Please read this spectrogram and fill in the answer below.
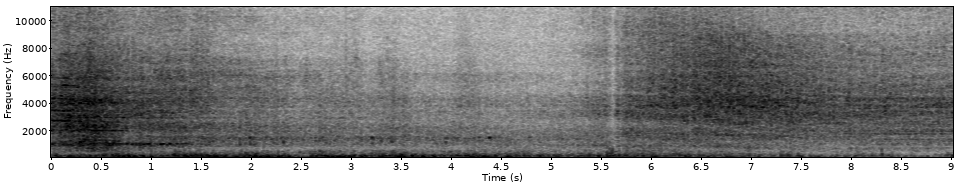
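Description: A Breng GTW-D diesel railcar fading away in the first second, then a steady low rumble that slowly dies down while the crossing barriers rise.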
